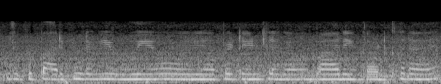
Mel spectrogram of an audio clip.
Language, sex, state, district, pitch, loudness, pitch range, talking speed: Hindi, female, Bihar, Sitamarhi, 240 Hz, -16 LUFS, 235-245 Hz, 255 wpm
